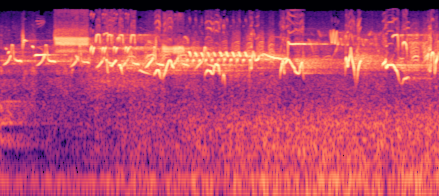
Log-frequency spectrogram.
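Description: A dense chorus of small birds chirping and twittering nonstop, many quick high-pitched calls overlapping at once, fairly loud, with no voices.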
